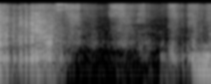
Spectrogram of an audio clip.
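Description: Zipper on the side pocket of a padded fabric fishing-rod case being pulled open: a quick rasp of the zipper teeth in the first half-second or so, then softer rustling of the fabric flap.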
